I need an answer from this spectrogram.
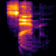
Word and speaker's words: salmon: Silent L. Silent L is super sneaky. Walk. Walk. Walk. Talk. Talk. Talk. Come. Come. Come. Half chalk. Chalk. Chalk. Salmon. Salmon. Salmon. Just pretend the L is on vacation.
